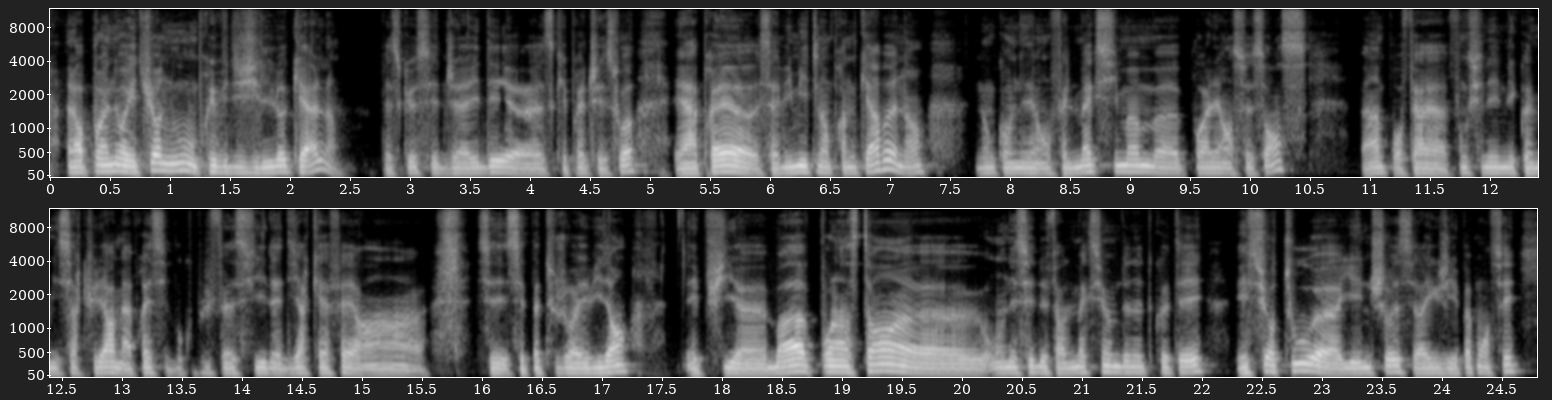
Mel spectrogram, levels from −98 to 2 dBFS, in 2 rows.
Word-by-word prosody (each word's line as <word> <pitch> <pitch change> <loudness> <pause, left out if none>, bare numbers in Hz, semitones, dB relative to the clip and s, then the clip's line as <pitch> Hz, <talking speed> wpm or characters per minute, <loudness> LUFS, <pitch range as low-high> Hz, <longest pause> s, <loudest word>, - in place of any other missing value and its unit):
Alors 110 +1 +3
pour 130 - +2
la 125 - +6
nourriture, 130 +4 +5
nous, 140 0 +3
on 130 - +4
privilégie 105 -4 -1
le 105 +1 +2
local, 120 0 +1 0.3
parce 90 0 -10
que 105 - -4
c'est 100 -1 -7
déjà 100 +1 -4
aider, 110 +3 +1
heu, 95 -2 -1
ce 90 - -13
qui - - -8
est - - -11
près 95 - -6
de - - -14
chez 90 +2 -6
soi 125 +9 -1 0.3
et 95 - -2
après, 115 +6 +5
heu, 105 -6 +5
ça 90 +1 -4
limite 110 +4 +3
l'empreinte 105 -2 -3
carbone, 150 +4 +1
hein. 120 +4 -5 0.4
Donc 100 +1 -7
on 100 0 -1
est 100 - -1
on 95 0 -3
fait 95 +1 -6
le 100 - -3
maximum, 125 +1 +1
heu, 100 -2 -2
pour 105 +4 -6
aller 100 0 -2
en 95 -1 -3
ce 95 +1 -8
sens, 90 - -5 0.5
hein. 105 +3 -1
Pour 95 -2 -7
faire 95 -2 -2
fonctionner 105 +2 -4
une 105 0 0
économie 100 -1 -3
circulaire, 105 +3 -1
mais 95 - -1
après, 100 +3 -3
c'est 95 - -12
beaucoup 90 +3 -16
plus 100 +1 -14
facile 95 +1 -5
à 90 - -2
dire 95 +1 -4
qu'à 100 0 -3
faire, 95 -2 -2
hein, 85 -3 -4
heu, - - -18 0.4
c'est 95 -2 -3
c'est - - -4
pas - - -3
toujours 100 0 -2
évident. 105 +6 +3 0.5
Et 95 - -2
puis 100 +2 -1
heu, 90 0 0
bah, 115 +5 +6
pour 120 0 +4
l'instant, 135 +4 +4
heu, 95 -3 +1
on 100 +6 -2
essaie 105 +2 -1
de 110 - 0
faire 100 -1 -3
le 100 - -2
maximum 110 +2 -1
de 115 - -1
notre 110 -2 -4
côté 115 +4 0 0.3
et 100 - 0
surtout, 135 +5 +2
heu, 95 -6 +5
il 95 - -2
y - - +2
a - - +2
une 100 0 0
chose- 120 +1 0
c'est - - -7
vrai 95 0 0
que 95 - -3
j'y 95 +1 -5
ai - - -5
pas 105 - -3
pensé- 115 +5 -4
100 Hz, 235 wpm, -23 LUFS, 95-115 Hz, 0.5 s, la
